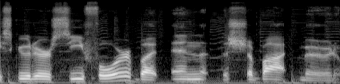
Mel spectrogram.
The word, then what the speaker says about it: Shabbat: C4 but in the Shabbat mode or the correct way to pronounce it is shabas mode and uh if if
